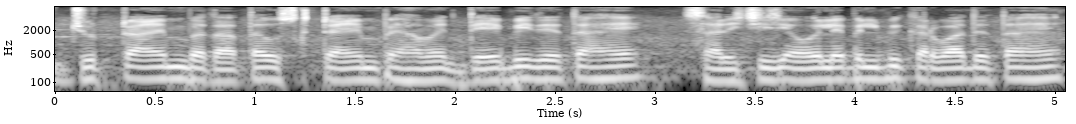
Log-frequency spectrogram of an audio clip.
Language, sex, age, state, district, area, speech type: Hindi, male, 18-30, Rajasthan, Nagaur, rural, spontaneous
